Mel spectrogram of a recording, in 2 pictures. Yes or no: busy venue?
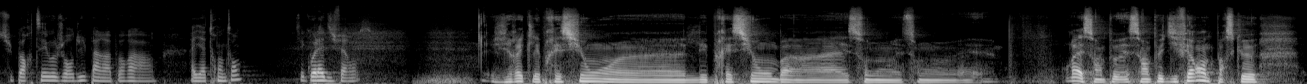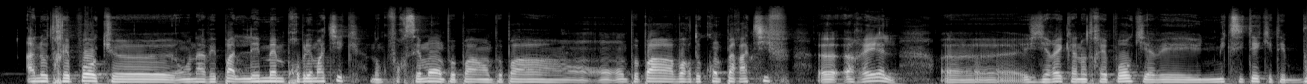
yes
